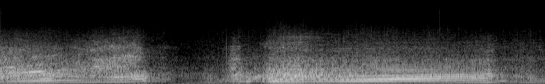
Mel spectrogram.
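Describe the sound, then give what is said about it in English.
A bus engine revs hard and loud, its pitch climbing in two surges with a brief dip between, as the driver floors the accelerator and the bus roars off at high speed through unlocked gates. “I shoved my foot down on the accelerator, and we got out of the place quicker than a fish slides down a performing seal's gullet.”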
